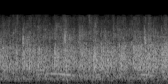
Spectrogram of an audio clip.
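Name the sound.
audience clapping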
